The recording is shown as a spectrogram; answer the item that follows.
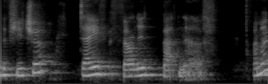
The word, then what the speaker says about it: BatNav: renewables work in the future dave found it bat nerve am i pronouncing it right bad nerve perfect but batnap provides engineering and project services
